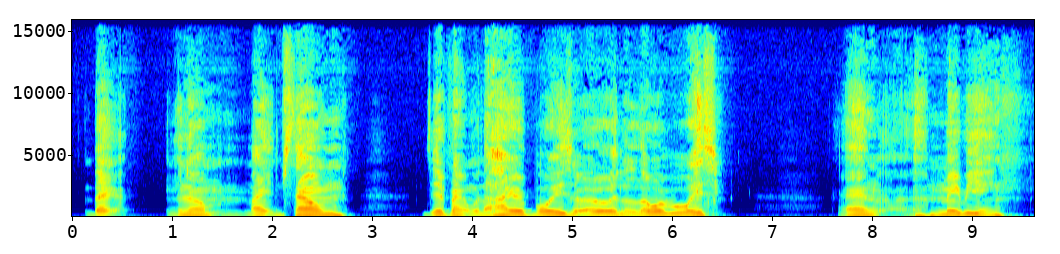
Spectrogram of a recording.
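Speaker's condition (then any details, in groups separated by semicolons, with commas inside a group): Cerebral palsy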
